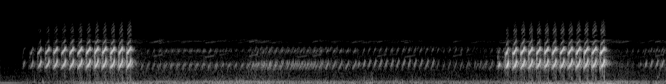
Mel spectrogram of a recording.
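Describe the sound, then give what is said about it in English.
Northern gray tree frog calling: two loud, musical pulsed trills, each about a second long and a few seconds apart, with a fainter steady trilling in the background between them. “Northern gray tree frog.”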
